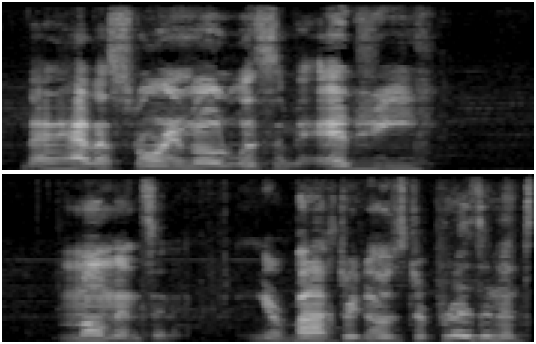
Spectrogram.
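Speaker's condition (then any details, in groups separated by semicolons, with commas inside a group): Cerebral palsy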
